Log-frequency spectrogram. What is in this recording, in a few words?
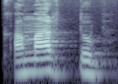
"qiamarttub", Archi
